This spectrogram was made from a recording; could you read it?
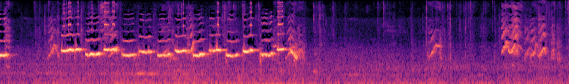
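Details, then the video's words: Whistling cockatiels deliver a rapid run of short up-and-down whistled notes for about five seconds, then go quiet apart from a few soft chirps. "an hour of cockatiels singing!"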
